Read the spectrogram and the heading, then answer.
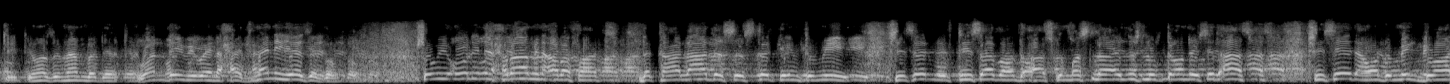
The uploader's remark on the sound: Jumah Lecture at Rainbow Masjid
